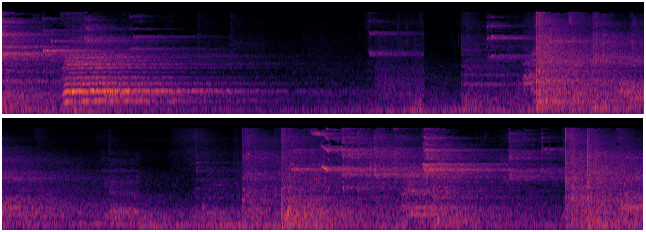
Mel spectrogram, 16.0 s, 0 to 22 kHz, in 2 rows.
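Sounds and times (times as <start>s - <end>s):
person shouting: 0.8s - 2.4s
racket hitting shuttlecock: 6.6s - 7.6s, 15.0s - 15.9s.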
